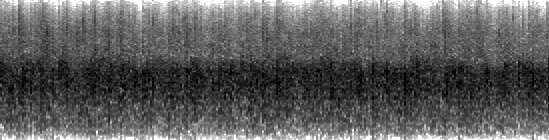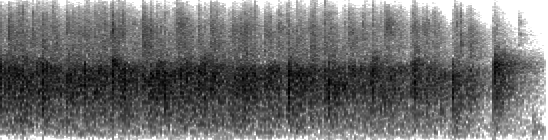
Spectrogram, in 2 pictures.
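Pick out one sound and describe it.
A large audience chatters and murmurs indoors.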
